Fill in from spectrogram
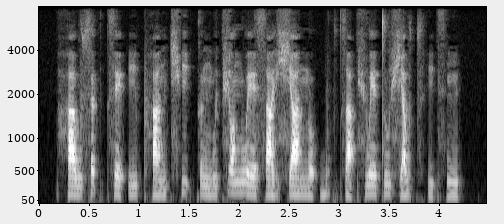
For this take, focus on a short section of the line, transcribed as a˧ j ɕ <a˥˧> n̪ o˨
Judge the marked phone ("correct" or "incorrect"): incorrect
